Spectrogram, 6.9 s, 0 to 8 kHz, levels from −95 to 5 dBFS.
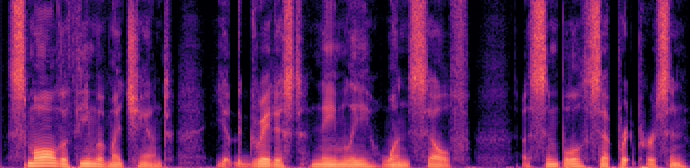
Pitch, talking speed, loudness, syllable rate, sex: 95 Hz, 130 wpm, -19 LUFS, 4.7 syllables/s, male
